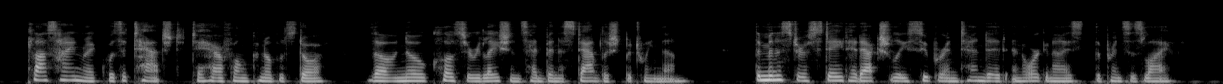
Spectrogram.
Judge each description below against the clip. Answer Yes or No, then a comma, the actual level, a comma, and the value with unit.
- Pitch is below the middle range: No, medium, 150 Hz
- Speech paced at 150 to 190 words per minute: No, average, 140 wpm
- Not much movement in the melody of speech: Yes, narrow, 2.2 semitones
